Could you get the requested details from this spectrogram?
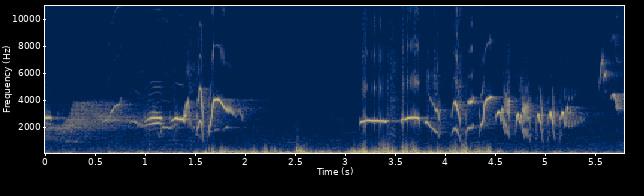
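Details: White-rumped shama singing in a duel: bouncy whistled notes swooping up and down, a steady whistle, then a fast string of varied slurred notes; strong low thumping noise underneath.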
